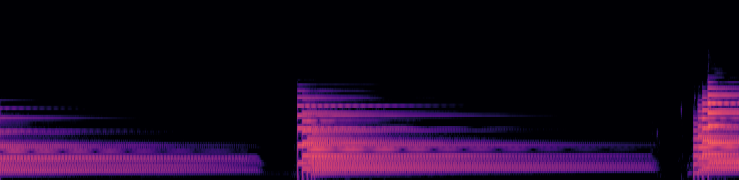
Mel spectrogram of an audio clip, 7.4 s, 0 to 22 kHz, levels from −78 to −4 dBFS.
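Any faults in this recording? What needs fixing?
Nothing in the music needs to be fixed; no faults can be heard.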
